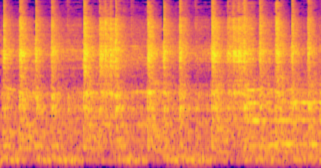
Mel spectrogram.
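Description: Loud amplified live dance music from an electronic keyboard over a fast, steady drum beat, played through a PA speaker.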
